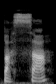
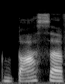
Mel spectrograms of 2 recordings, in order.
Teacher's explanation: they'd use a double s for a really strong s sound like basa for low and a single s for a softer almost like a z sound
